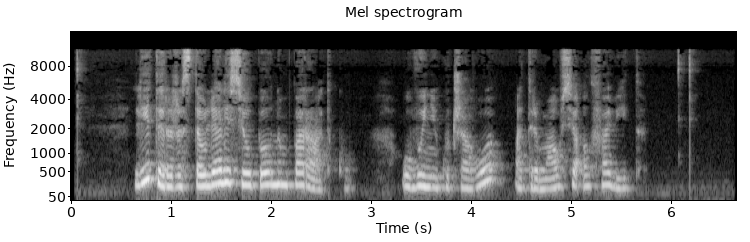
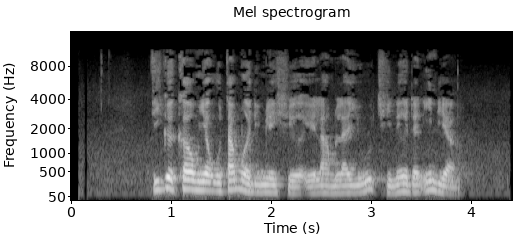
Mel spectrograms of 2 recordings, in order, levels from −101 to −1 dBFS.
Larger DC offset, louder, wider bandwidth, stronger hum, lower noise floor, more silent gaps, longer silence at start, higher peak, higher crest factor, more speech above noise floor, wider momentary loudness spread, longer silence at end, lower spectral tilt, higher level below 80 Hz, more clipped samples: neither; first, -19 LUFS vs -23 LUFS; about the same, 11.5 kHz vs 11.5 kHz; neither; first, -58 dBFS vs -53 dBFS; neither; second, 0.65 s vs 0.8 s; about the same, -2 dBFS vs -2 dBFS; about the same, 18 dB vs 20 dB; first, 39 dB vs 31 dB; first, 16 LU vs 9 LU; first, 1 s vs 0.5 s; second, -4.5 dB/octave vs -6 dB/octave; first, -62 dBFS vs -68 dBFS; neither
